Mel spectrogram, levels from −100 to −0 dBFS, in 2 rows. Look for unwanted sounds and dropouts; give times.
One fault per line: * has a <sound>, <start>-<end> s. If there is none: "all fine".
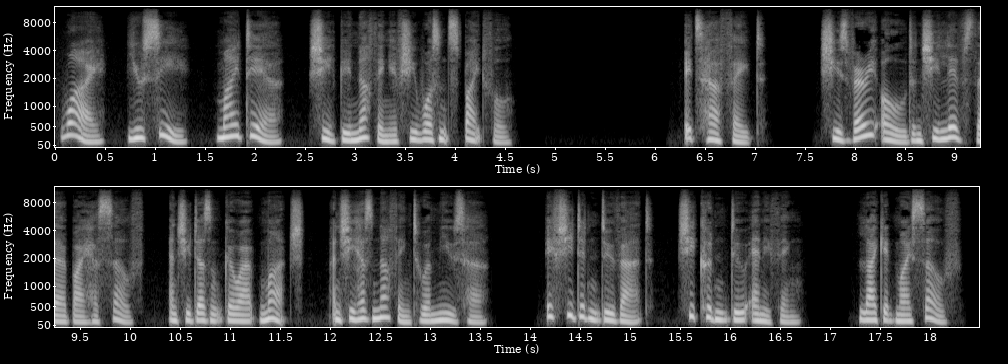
all fine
